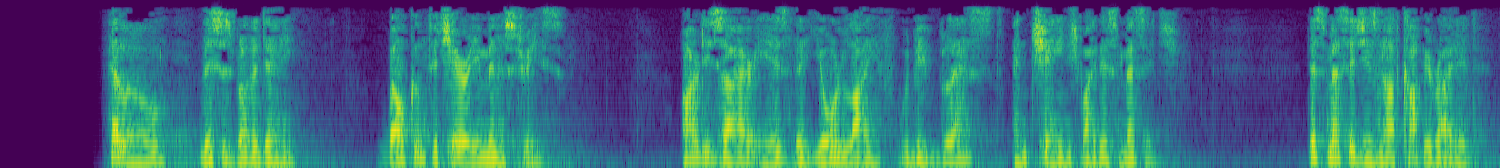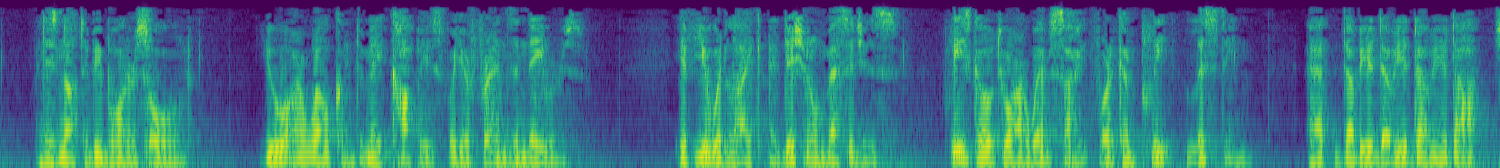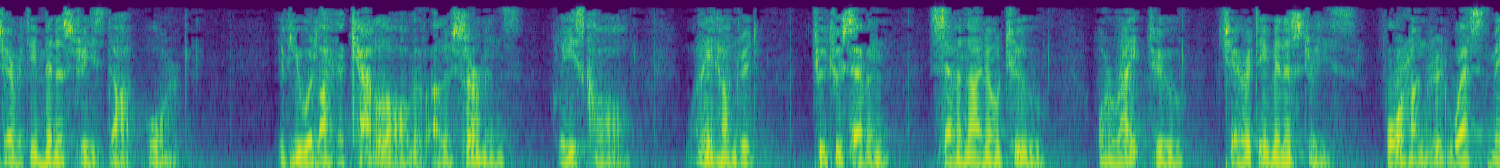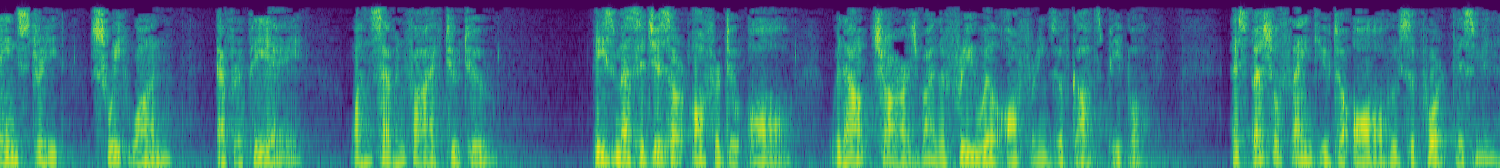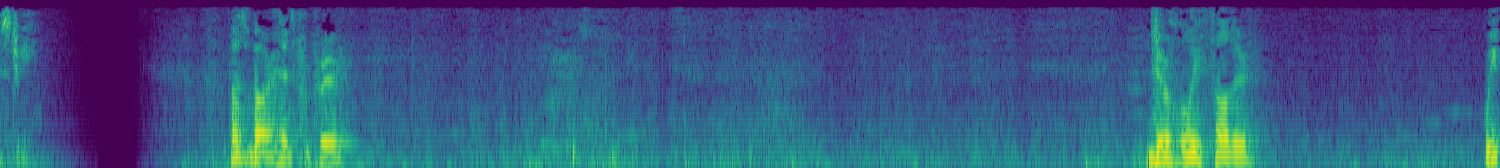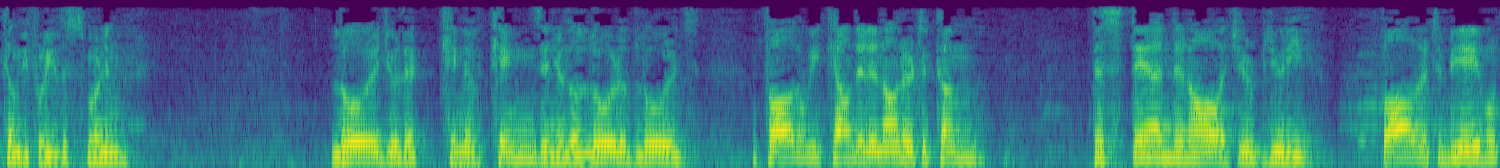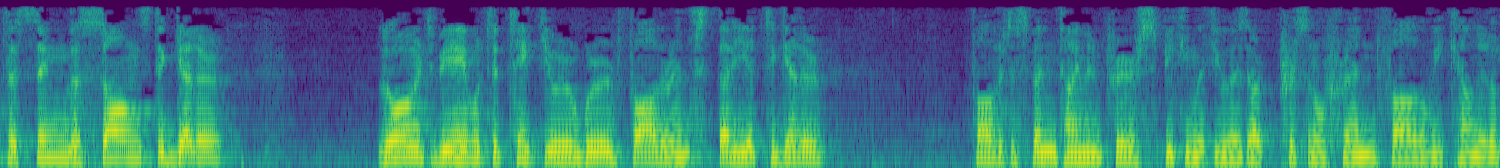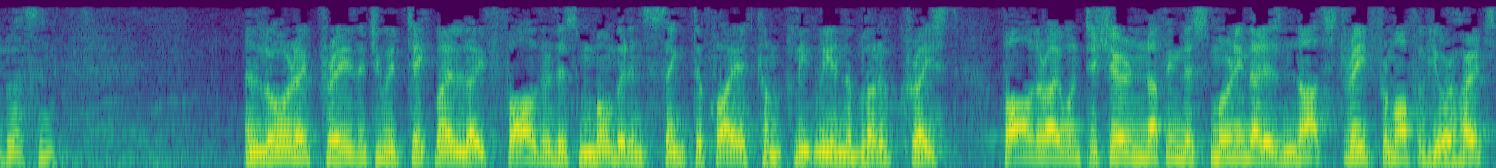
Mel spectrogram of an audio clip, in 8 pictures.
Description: In this sermon, the speaker emphasizes the importance of developing a deep passion for God through a personal relationship with Him. The message is titled 'A Cry for Fervent, Meaningful Reality' and aims to ignite a fire in the hearts of the listeners. The speaker encourages the church to boldly share the gospel with the world, as Jesus came to set the captive free and remove their burdens.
